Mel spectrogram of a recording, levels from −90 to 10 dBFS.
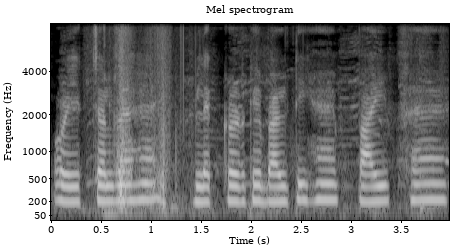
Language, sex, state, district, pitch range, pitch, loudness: Hindi, female, Bihar, Katihar, 195-210 Hz, 200 Hz, -18 LUFS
